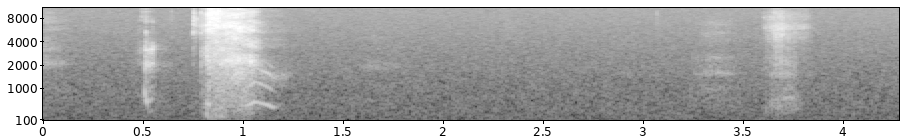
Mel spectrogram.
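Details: A person attempting thirty sneezes in a row on request: a sharp inward catch, then a loud explosive sneeze and a softer second sneeze; ordinary sneezing.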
